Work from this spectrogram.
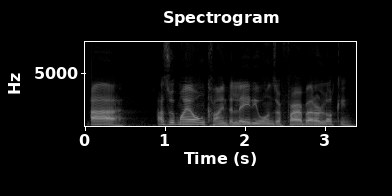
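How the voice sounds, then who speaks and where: A man playing a blunt, confident envoy in a fantasy table read, speaking in measured, formal speeches. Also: medium pitch, fairly bright tone, close to an everyday voice. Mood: cool, bold. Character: confident, flirtatious male envoy, blunt and unflinching.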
